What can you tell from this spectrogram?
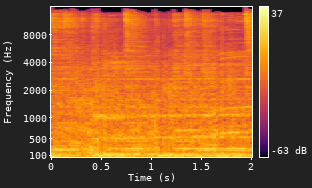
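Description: Live band music amplified in a concert hall: a steady beat over heavy bass, with a few held melody notes.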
